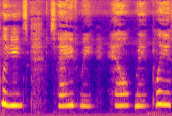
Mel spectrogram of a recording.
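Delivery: put-on cute, high, slow, pleading little-boy voice.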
